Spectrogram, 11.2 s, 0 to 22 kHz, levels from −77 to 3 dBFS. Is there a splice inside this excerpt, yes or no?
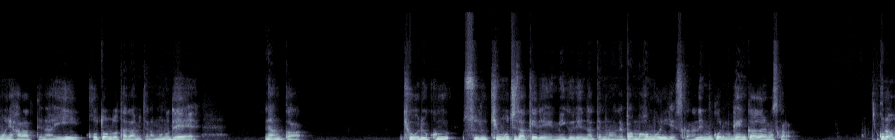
no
